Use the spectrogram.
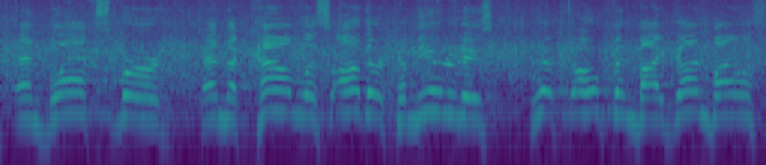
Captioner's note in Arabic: تصفيق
